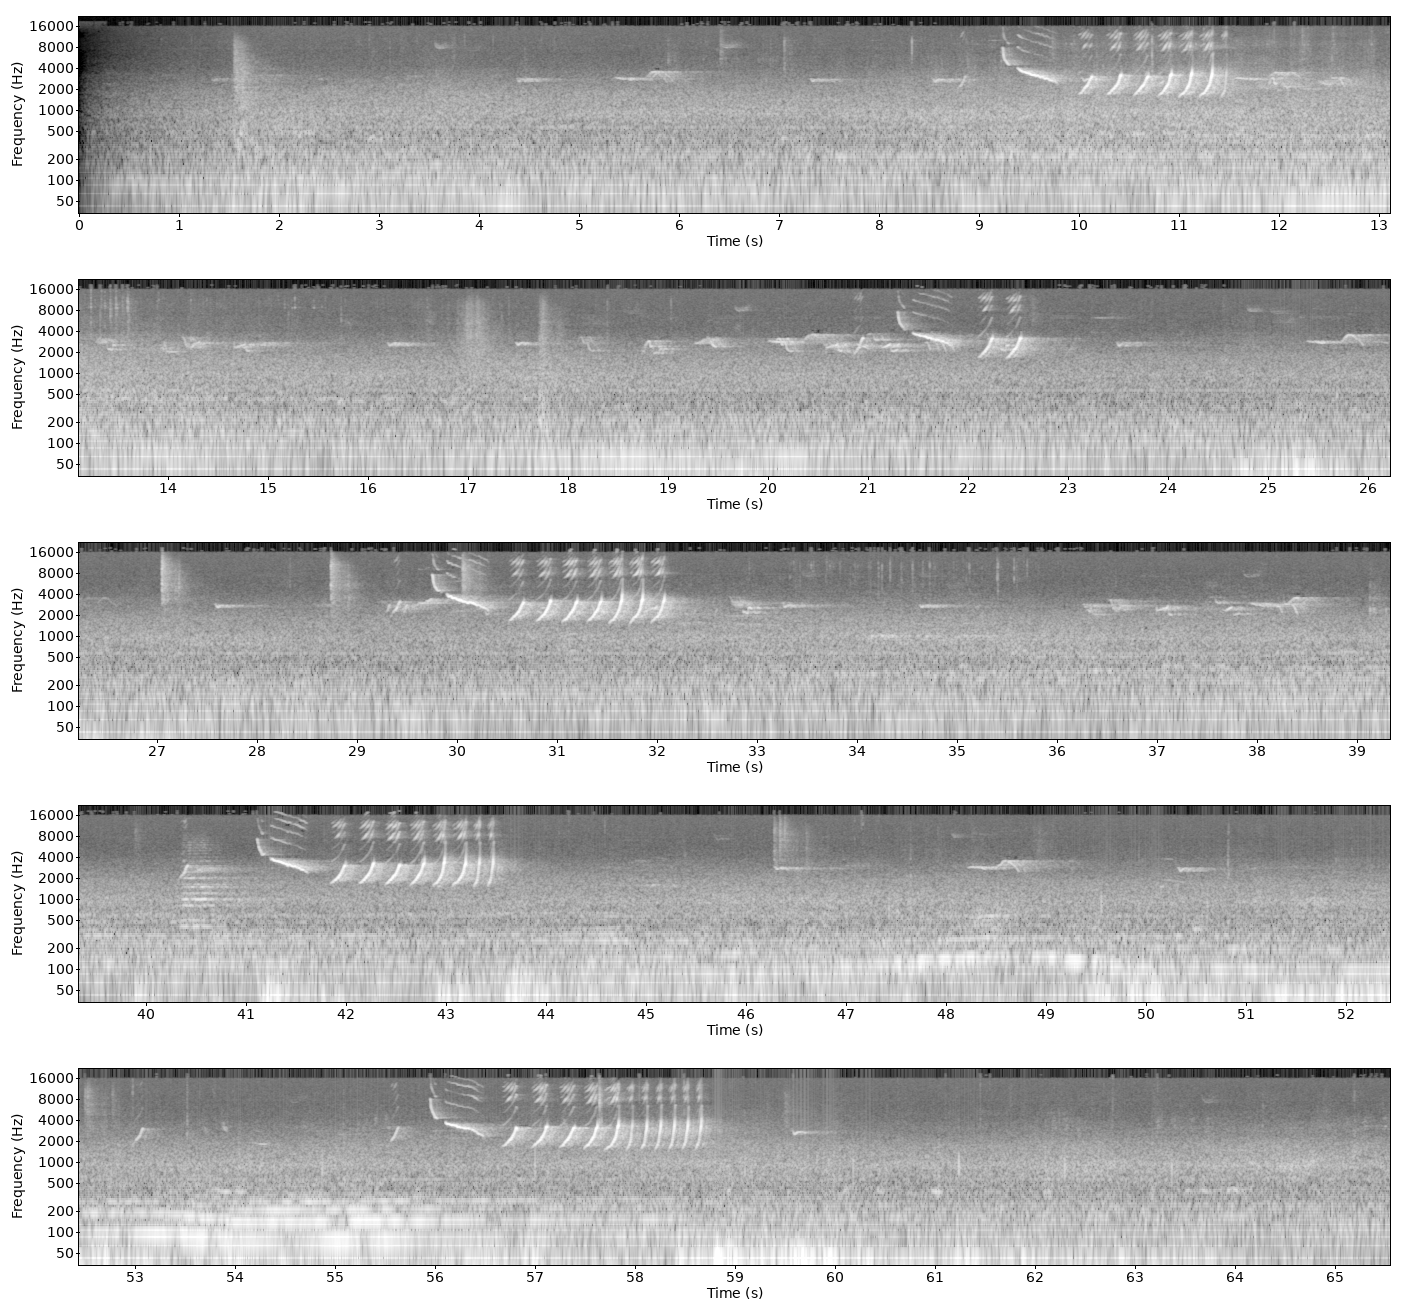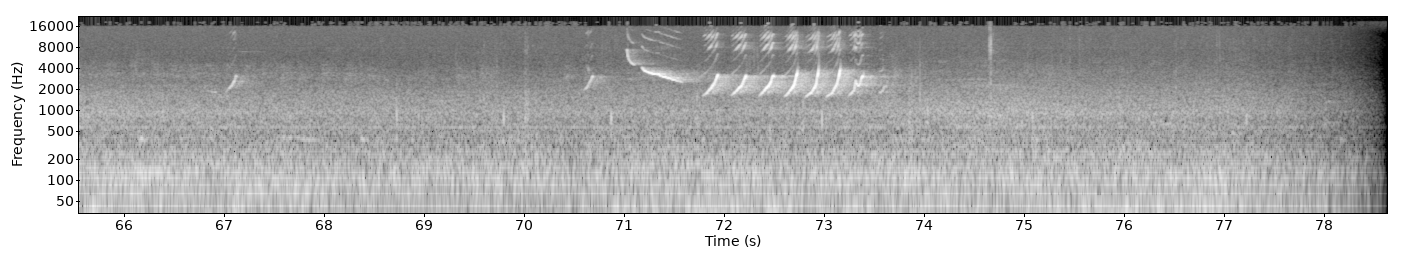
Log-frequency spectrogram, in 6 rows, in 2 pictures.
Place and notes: Bird singing on a quiet street during the lockdown.
Golden Horseshoe, Ontario, Canada, 16 May 2020, 15:30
